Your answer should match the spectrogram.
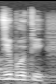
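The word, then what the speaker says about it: Djibouti: ठीक है, इथोपिया और जिबूती। जिबूती से जे से स्टार्ट नहीं होता, डी है, डी साइलेंट रहता है, ये ध्यान रखना।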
